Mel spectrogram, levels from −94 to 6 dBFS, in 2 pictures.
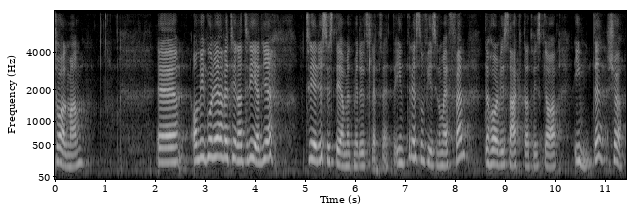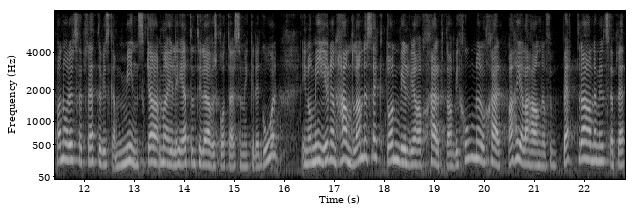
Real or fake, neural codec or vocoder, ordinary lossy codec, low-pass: fake; codec, 16 kHz, 4.8 kbps, FACodec; none; none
